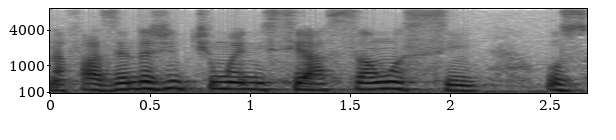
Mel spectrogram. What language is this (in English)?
Portuguese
